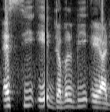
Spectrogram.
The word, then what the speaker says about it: scabbard: SCABBARD. It is how is it pronounced? Kabard.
